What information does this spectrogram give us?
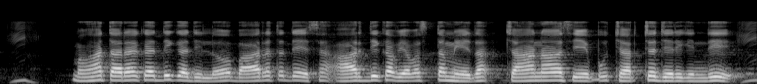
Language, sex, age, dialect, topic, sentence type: Telugu, male, 18-24, Central/Coastal, banking, statement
